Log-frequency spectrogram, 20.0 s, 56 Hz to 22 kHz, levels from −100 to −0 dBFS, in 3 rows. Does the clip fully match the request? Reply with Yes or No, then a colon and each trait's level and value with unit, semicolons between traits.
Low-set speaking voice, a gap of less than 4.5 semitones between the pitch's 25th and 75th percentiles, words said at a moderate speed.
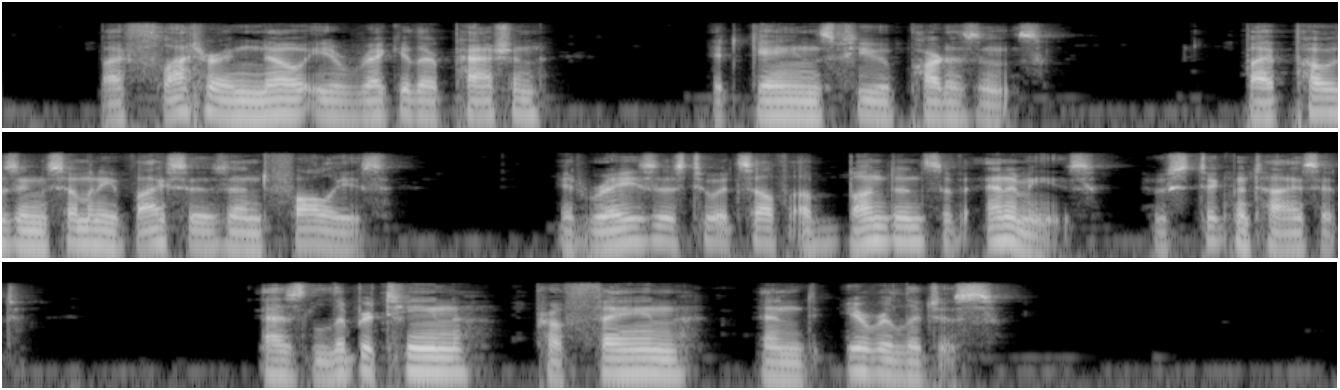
No: low, 110 Hz; narrow, 2.6 semitones; slow, 95 wpm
